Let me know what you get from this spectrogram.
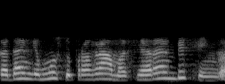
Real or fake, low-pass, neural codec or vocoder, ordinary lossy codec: real; 3.6 kHz; none; AAC, 16 kbps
